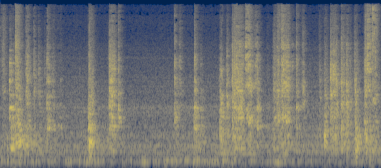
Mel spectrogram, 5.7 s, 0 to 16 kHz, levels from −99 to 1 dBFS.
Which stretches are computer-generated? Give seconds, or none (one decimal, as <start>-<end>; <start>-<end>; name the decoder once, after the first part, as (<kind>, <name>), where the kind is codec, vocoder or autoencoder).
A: none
